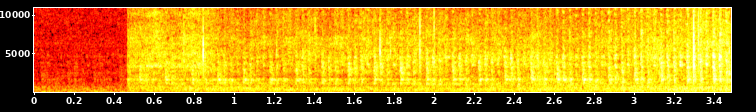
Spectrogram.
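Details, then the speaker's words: Ford Custom van 2.2 L E5 125 hp diesel, failed under 6k miles after engine swap, pushing oil out of the breather: engine catches into uneven idle with fast, irregular knock that builds, whole engine shaking — rough running. "It's not liking it. As you can see, engine goes bananas. It's all shaking."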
